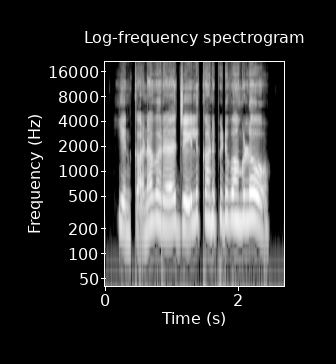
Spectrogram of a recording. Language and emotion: Tamil, fearful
